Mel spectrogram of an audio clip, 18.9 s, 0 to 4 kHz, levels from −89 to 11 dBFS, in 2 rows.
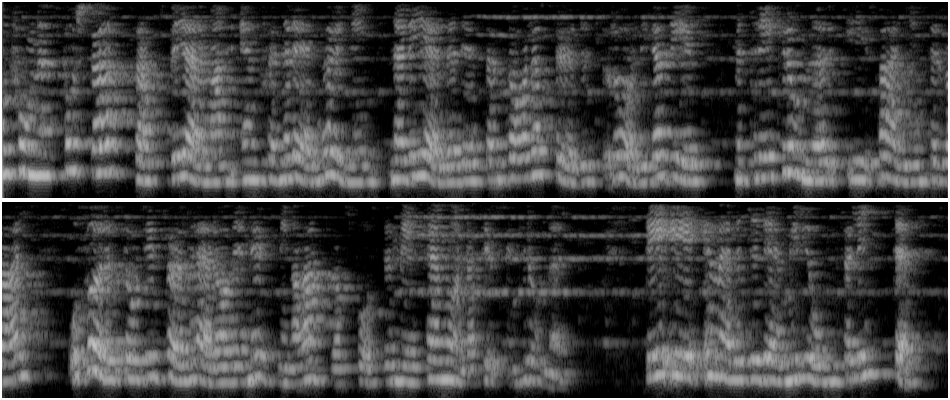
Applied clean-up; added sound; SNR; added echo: classical method WPE with log-MMSE.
